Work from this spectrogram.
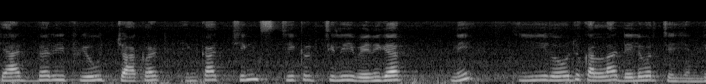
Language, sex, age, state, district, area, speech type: Telugu, male, 45-60, Andhra Pradesh, Visakhapatnam, urban, read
